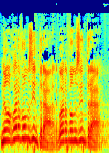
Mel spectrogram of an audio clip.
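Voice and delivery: high, fast, eager, insistent voice.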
